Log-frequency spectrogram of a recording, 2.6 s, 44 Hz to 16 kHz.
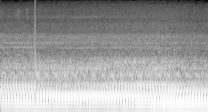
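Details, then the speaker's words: BMW S54 engine swap at first start, straight header pipe, checking owner-done throttle wiring: deep, even firing rises smoothly with throttle blips, picking up cleanly without misses or knocks; throttle works, normal throttle response. "And just checking my wiring that I did on the throttle. Oh yeah, it works."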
